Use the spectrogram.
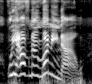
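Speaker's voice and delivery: normal talking voice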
